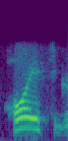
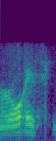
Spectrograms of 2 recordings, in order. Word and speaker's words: Royce: I was not aware that in Brazil, your R's are pronounced like H's. So everybody probably calls him Royce Gracie. But when you get down into the technicalities of how the Brazilians do things, it is pronounced Hoist Gracie.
